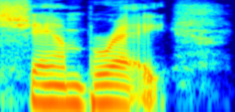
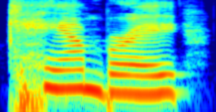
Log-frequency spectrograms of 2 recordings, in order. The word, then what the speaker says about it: chambray: Today, we are talking about my favorite, hands down favorite summer fabric, and that is chambray. It is spelled C-H-A-M-B-R-A-Y, and it is pronounced chambray, not cambray, not chambray, not chambray, chambray.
